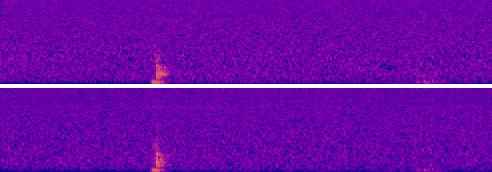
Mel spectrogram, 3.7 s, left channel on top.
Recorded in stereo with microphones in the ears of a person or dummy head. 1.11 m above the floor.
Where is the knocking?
85° right, 2.5 m.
